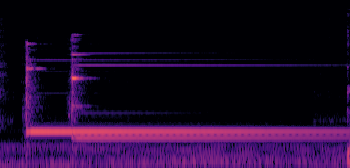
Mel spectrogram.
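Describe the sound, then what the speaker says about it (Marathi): A doorbell chimes twice in quick succession, then a clear electronic tone rings on and slowly fades over a few seconds. No one speaks. "दाराची बेल वाजली."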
